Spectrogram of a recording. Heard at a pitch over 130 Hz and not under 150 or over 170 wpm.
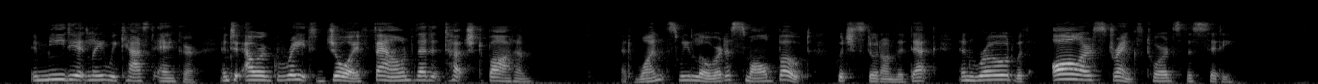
Yes: medium, 185 Hz; average, 165 wpm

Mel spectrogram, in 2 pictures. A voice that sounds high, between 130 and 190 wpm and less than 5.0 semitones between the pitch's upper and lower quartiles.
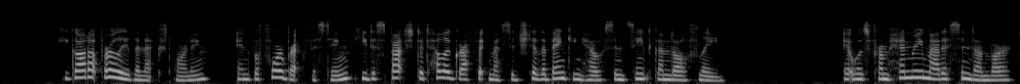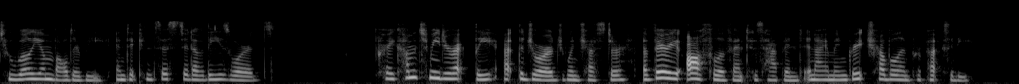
Yes: high, 225 Hz; average, 180 wpm; average, 3.7 semitones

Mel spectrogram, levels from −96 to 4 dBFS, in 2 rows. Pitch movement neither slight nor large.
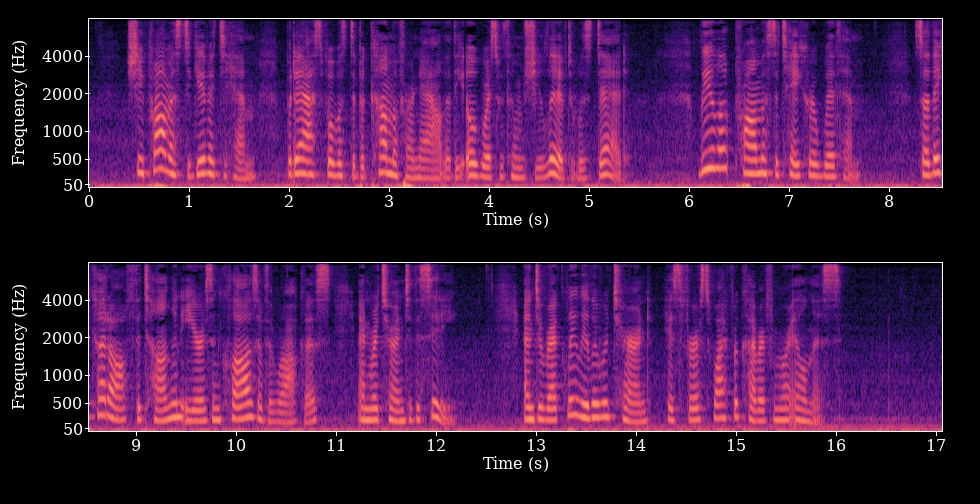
Yes: average, 4.4 semitones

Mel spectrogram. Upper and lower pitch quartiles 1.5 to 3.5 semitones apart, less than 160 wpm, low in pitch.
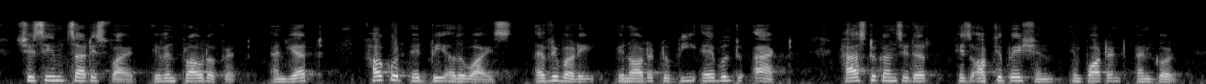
No: average, 3.2 semitones; average, 150 wpm; medium, 150 Hz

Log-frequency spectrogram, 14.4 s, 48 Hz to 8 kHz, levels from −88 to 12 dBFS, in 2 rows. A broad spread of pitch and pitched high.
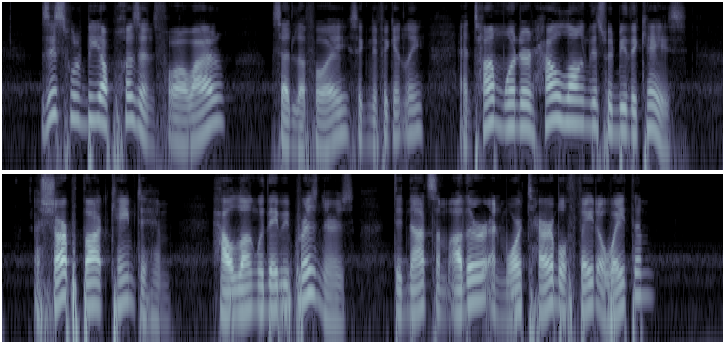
No: wide, 7.8 semitones; medium, 140 Hz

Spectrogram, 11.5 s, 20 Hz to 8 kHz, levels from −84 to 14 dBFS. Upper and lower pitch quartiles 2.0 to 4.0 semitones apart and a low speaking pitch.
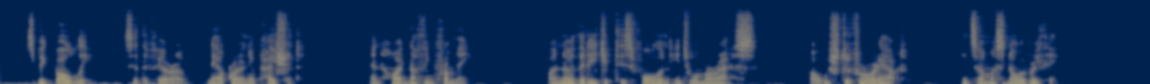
Yes: average, 3.3 semitones; low, 110 Hz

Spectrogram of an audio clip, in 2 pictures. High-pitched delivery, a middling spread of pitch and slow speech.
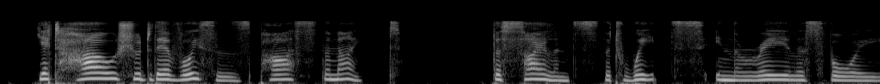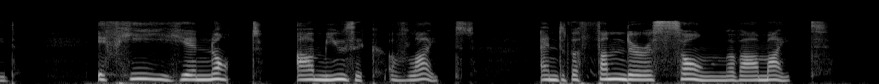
Yes: high, 215 Hz; average, 3.3 semitones; slow, 105 wpm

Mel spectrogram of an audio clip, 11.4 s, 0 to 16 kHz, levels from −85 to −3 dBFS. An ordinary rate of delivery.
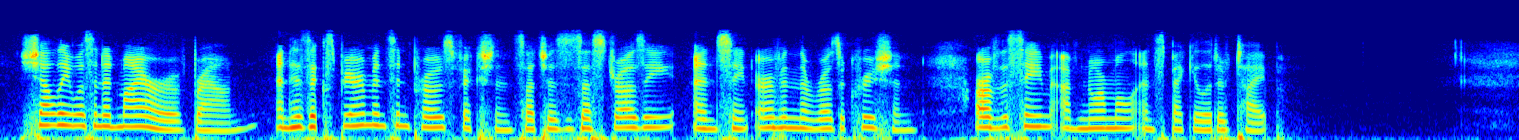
Yes: average, 145 wpm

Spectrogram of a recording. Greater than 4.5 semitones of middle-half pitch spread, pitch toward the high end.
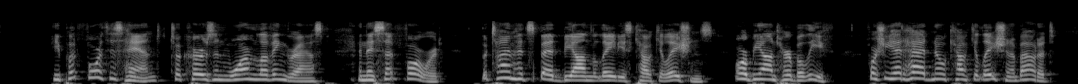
Yes: average, 5.3 semitones; high, 220 Hz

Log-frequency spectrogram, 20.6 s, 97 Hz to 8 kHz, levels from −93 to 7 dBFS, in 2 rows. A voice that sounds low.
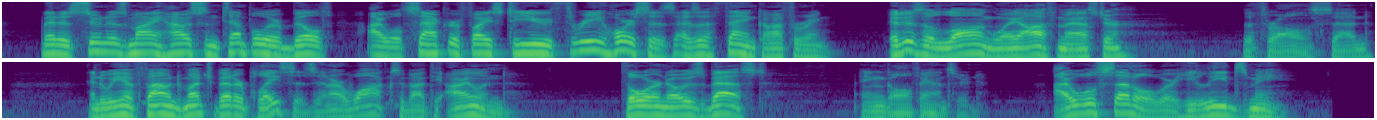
Yes: low, 120 Hz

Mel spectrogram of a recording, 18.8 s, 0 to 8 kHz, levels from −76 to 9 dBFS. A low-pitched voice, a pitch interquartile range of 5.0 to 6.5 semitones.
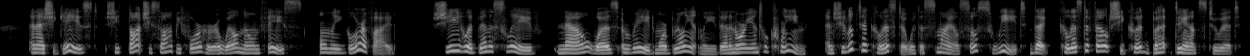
No: high, 215 Hz; average, 5.3 semitones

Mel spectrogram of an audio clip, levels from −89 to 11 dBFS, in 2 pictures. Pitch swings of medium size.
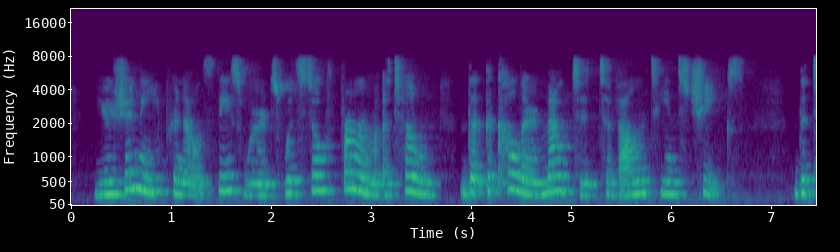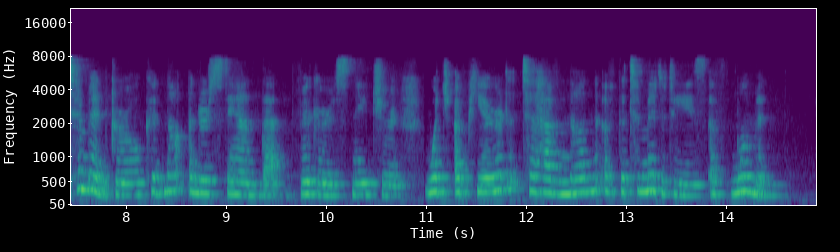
Yes: average, 3.9 semitones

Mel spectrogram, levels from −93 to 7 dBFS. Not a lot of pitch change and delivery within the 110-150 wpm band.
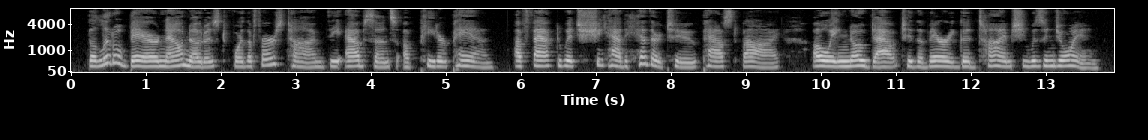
Yes: narrow, 2.1 semitones; average, 140 wpm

